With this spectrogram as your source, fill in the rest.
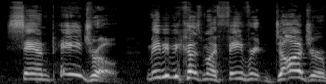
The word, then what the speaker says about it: San Pedro: wanted to talk about San Pedro or is it San Pedro and Los fiz or is it L's fellies let's get into it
